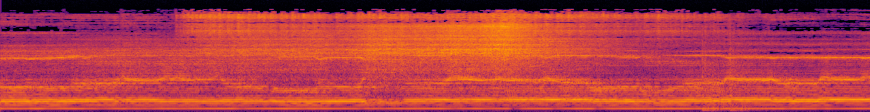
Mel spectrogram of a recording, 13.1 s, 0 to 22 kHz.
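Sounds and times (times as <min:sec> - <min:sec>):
low chant-like vocal drone: 0:00.0 - 0:13.0
thin high sliding tone: 0:02.6 - 0:12.0.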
